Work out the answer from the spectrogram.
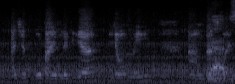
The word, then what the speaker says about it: Lydia Yonly: Hi everyone, I'm Lydia Yonly. I just go by Lydia Yonly. That's my name. That's how you pronounce it.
